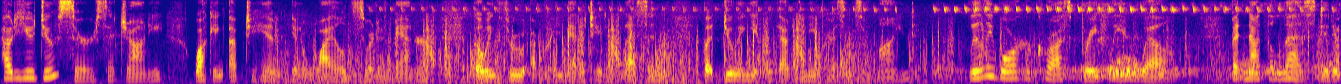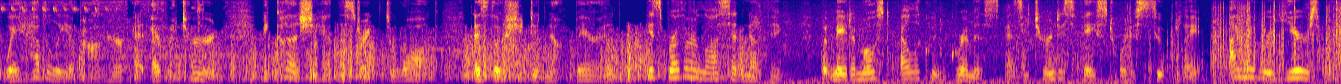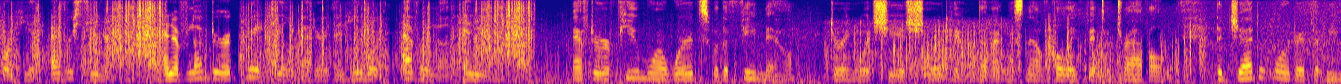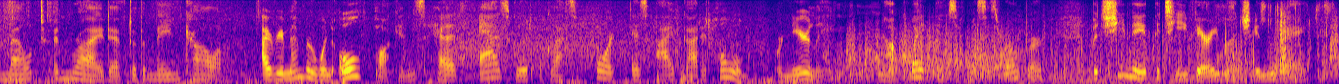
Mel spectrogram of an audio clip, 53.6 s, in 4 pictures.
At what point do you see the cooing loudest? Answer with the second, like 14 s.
11 s.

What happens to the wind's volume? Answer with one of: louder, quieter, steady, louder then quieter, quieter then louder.
steady.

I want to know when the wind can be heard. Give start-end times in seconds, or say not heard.
0.0-53.5.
